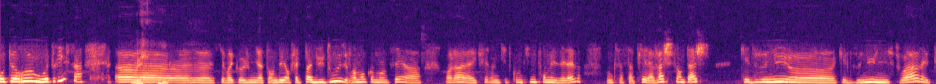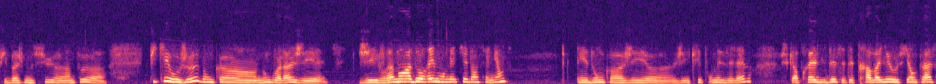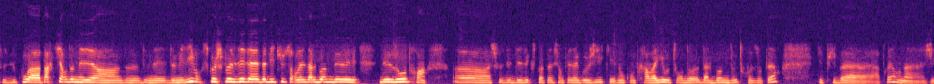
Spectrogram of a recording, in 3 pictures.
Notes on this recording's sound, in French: reçoit par téléphone la scénariste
